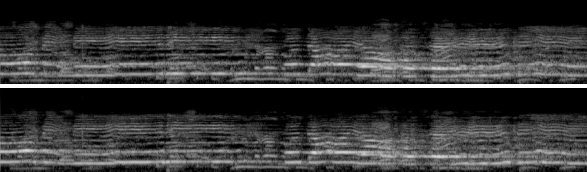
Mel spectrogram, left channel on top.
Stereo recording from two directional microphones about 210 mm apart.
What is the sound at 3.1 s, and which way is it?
Music, 55° left (ahead or behind).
